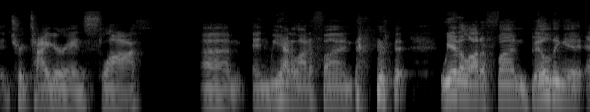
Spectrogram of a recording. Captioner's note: laughter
